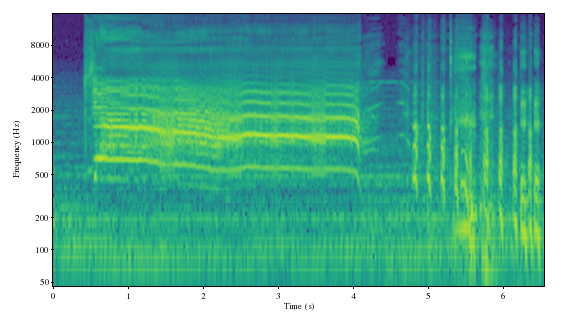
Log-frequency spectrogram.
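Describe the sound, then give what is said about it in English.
A woman lets out a single loud, sustained, horrified shriek that holds steady for about three and a half seconds, piercing and unbroken, then cuts off as a person starts talking. “Honestly, it's an endless shriek.”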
